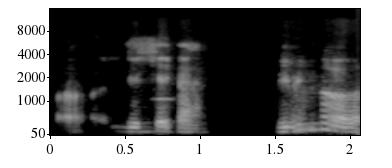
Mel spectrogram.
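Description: A man speaking over a video call, with a short pause about a second in before he carries on.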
